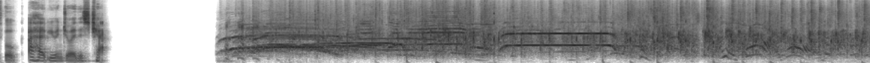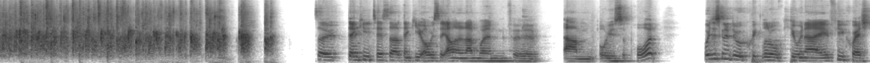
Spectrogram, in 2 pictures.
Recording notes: at the recent book launch event for GIRLS DON’T PLAY SPORT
